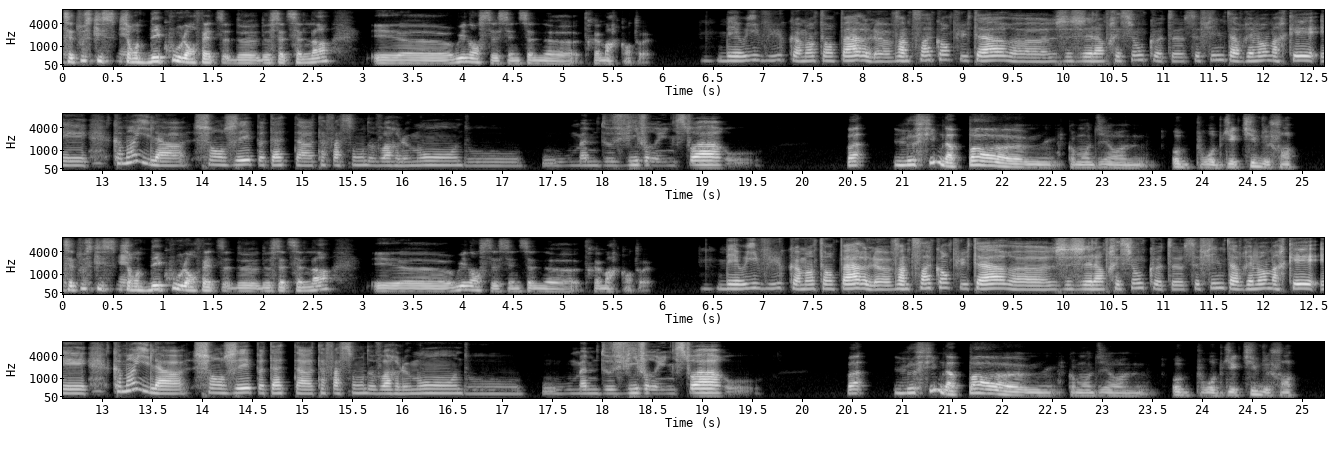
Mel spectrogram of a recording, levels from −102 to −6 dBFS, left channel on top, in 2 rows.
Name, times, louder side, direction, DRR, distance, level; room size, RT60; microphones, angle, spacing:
voice 1, 0.0-5.8 20.5-20.6 20.9-23.4 23.7-24.9, left 2 dB, 80° left, 0.7 m, -28 dB
voice 2, 6.4-19.4, right 3 dB, 50° right, 0.7 m, -27 dB
2.6 x 2.4 x 3.9 m
head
